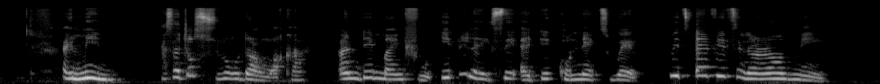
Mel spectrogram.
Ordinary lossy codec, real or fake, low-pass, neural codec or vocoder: none; fake; 14.4 kHz; codec, 44.1 kHz, 7.8 kbps, DAC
